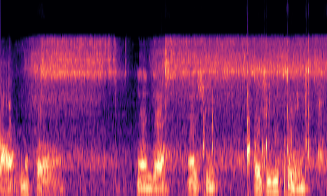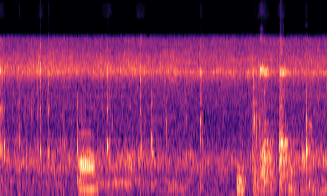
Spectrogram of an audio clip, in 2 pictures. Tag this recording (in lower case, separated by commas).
speech, water tap, sink (filling or washing)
